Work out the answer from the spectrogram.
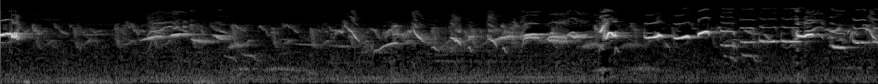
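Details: Caged white-rumped shama in morning song; starts quiet, then builds into a dense, varied stream of sharp high whistles, rising and falling slurs and rapid chirps, growing louder and choppier toward the close.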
